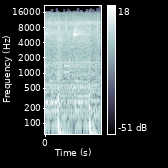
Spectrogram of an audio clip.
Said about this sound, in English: Cut, cut, cut, cut your grass with your lawnmower.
